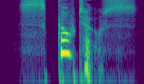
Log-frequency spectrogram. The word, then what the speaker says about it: Skotos: Skotos, Princess Analia interrupted. – It's pronounced like Scotus. You know how it's pronounced, maiden. Do so correctly.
